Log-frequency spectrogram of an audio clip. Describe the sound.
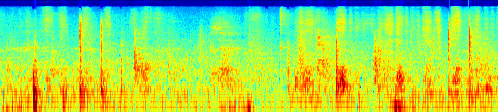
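Handwriting of a math derivation: quiet, scratchy pen strokes in short irregular bursts, with a few slightly sharper taps and scrapes between longer strokes.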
